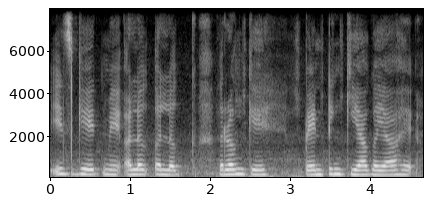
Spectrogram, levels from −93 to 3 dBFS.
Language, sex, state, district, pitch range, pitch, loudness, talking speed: Hindi, female, Arunachal Pradesh, Lower Dibang Valley, 215-235 Hz, 225 Hz, -15 LUFS, 140 wpm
